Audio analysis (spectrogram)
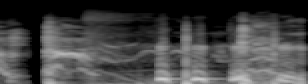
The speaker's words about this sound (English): Don't make me laugh. A cough.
